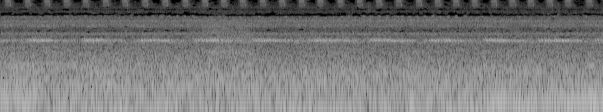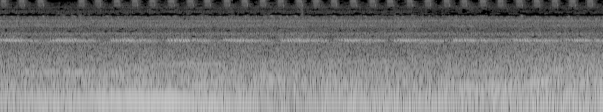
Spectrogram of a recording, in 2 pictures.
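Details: Outdoor evening crickets by a deck keep up rapid regular chirps while a deep droning hum rises in the background midway and fades again.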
